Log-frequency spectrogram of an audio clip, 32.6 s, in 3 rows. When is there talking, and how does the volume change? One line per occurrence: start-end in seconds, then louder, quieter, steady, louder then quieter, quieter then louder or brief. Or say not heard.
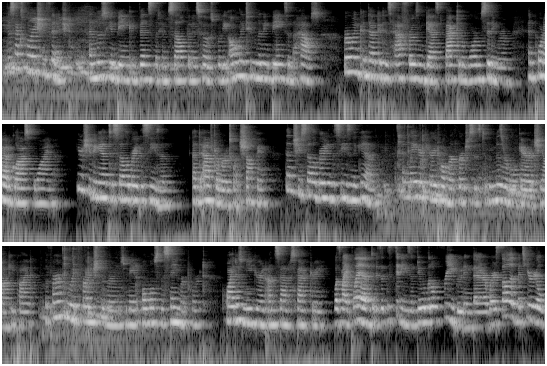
0.0-32.5 steady.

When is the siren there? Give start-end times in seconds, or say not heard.
not heard.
